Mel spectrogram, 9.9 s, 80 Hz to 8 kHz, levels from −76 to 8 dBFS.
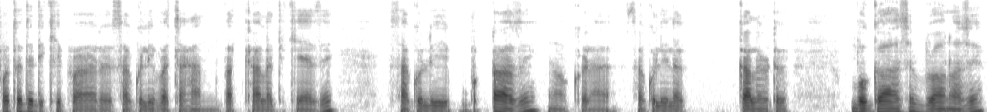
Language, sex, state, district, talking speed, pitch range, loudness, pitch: Nagamese, male, Nagaland, Dimapur, 140 wpm, 80-95 Hz, -23 LUFS, 85 Hz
